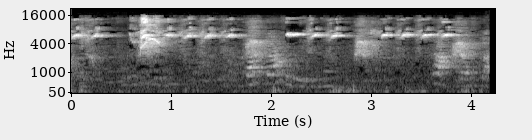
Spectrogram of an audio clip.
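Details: Young songbird fit for singing contests gives a long, steady high whistle interrupted by scratchy chattering bursts roughly every second, with faint low thumps in the background.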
